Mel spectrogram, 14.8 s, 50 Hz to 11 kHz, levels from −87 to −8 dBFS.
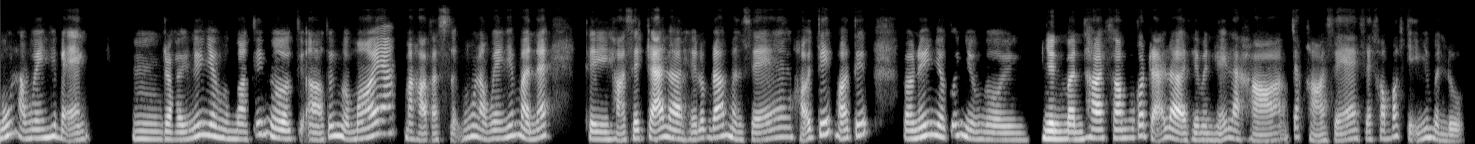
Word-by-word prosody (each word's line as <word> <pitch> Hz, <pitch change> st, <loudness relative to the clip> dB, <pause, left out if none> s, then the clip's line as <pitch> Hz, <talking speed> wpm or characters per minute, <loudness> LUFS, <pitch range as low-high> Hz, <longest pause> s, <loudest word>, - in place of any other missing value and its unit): muốn 230 Hz, +6 st, +1 dB
làm 180 Hz, -, -1 dB
quen 195 Hz, +1 st, 0 dB
với 235 Hz, +2 st, +1 dB
bạn." 160 Hz, -5 st, 0 dB, 0.5 s
Ừm, 175 Hz, -1 st, -3 dB
rồi 165 Hz, -1 st, 0 dB
nếu 230 Hz, +7 st, 0 dB
như 250 Hz, -3 st, +3 dB
mà 200 Hz, -3 st, -1 dB
mà 170 Hz, -1 st, 0 dB
cái 270 Hz, +1 st, -4 dB
người, 200 Hz, -9 st, +3 dB
ờ, 160 Hz, -2 st, 0 dB
cái 235 Hz, -, 0 dB
người 240 Hz, -8 st, +1 dB
mới 200 Hz, +10 st, +3 dB
á, 295 Hz, +1 st, +1 dB
mà 175 Hz, -, -1 dB
họ 150 Hz, -1 st, +1 dB
thật 150 Hz, +1 st, -4 dB
sự -, -, -10 dB
muốn 215 Hz, +5 st, -2 dB
làm 190 Hz, -7 st, -1 dB
quen 185 Hz, +1 st, -1 dB
với 240 Hz, -, 0 dB
mình 180 Hz, -9 st, +2 dB
á, 225 Hz, +5 st, +3 dB, 0.4 s
thì 170 Hz, -2 st, 0 dB
họ 160 Hz, -2 st, -1 dB
sẽ 185 Hz, +3 st, 0 dB
trả 210 Hz, -, +7 dB
lời 190 Hz, -5 st, +3 dB
thì 165 Hz, -, -3 dB
lúc 195 Hz, +1 st, -3 dB
đó 215 Hz, +3 st, +3 dB
mình 195 Hz, -9 st, -2 dB
sẽ 175 Hz, +7 st, -2 dB
hỏi 195 Hz, -, 0 dB
tiếp, 275 Hz, +2 st, +3 dB
hỏi 185 Hz, -, +3 dB
tiếp. 255 Hz, +2 st, 0 dB, 0.4 s
Còn 180 Hz, -1 st, +1 dB
nếu 235 Hz, +6 st, +3 dB
như 240 Hz, -4 st, +2 dB
có 245 Hz, -, -5 dB
nhiều 215 Hz, -10 st, -1 dB
người 155 Hz, -2 st, -1 dB, 0.3 s
nhìn 175 Hz, -3 st, +5 dB
mình 165 Hz, 0 st, +3 dB
thôi, 195 Hz, -1 st, +7 dB
không 195 Hz, +1 st, +1 dB
có 245 Hz, -, +1 dB
trả 240 Hz, -, +1 dB
lời 205 Hz, -7 st, +5 dB
thì 155 Hz, -, -3 dB
mình 155 Hz, 0 st, -4 dB
nghĩ 150 Hz, +4 st, -4 dB
là 185 Hz, -2 st, -1 dB
họ 140 Hz, 0 st, 0 dB
chắc 220 Hz, -, -6 dB
họ 130 Hz, +2 st, -2 dB
sẽ 150 Hz, +5 st, -3 dB
sẽ 175 Hz, -, -5 dB
không 180 Hz, +1 st, -6 dB
bắt 225 Hz, +3 st, -3 dB
chuyện -, -, -7 dB
với 200 Hz, -, -2 dB
mình 170 Hz, -8 st, -5 dB
được. 130 Hz, -2 st, -4 dB
185 Hz, 285 wpm, -24 LUFS, 165-215 Hz, 0.5 s, trả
